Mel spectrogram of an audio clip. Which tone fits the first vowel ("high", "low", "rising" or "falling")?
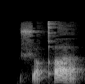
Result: low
